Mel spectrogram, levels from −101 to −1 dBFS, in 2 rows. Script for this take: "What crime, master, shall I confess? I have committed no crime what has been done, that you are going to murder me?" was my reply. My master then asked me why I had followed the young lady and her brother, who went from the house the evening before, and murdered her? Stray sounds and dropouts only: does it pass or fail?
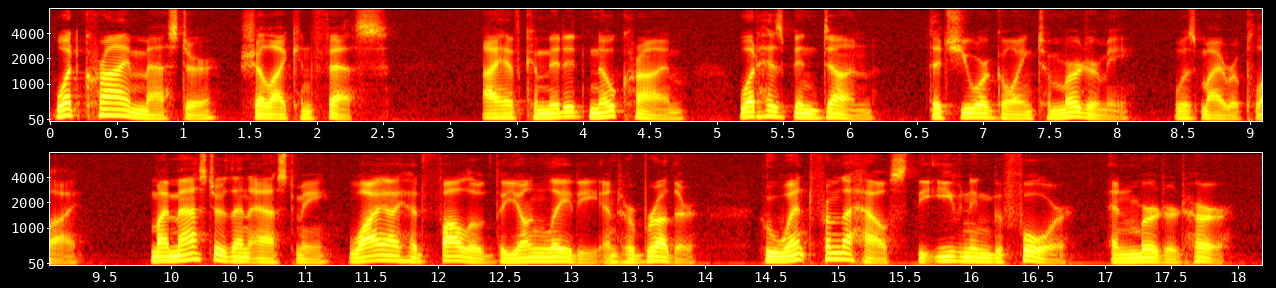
pass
